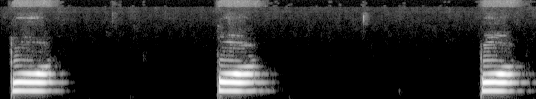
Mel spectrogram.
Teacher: Bo is an unaspirated bilabial plosive sound. When we pronounce it, long air is compressed by the closure of the lips. Then, the air escapes with a sudden release of the labial closure.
